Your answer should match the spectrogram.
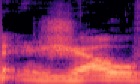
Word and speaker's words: João: She gets the clue thanks to a 1386 treaty signed by Richard II and João I. England's oldest ally is this country. And she gets it correct with what is Portugal. I know it's pronounced kind of like the name Joe, but I can't.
